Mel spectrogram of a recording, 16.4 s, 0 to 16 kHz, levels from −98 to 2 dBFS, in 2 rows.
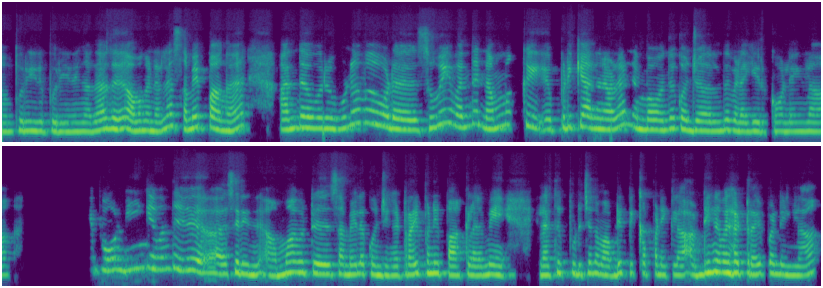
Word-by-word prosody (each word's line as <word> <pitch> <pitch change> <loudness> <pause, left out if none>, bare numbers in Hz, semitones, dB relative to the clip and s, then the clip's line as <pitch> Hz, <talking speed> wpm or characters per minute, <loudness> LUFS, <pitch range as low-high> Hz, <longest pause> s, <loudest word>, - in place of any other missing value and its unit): புரியுது 210 -1 -1
புரியுதுங்க. 195 0 -2
அதாவது, 245 +3 +3
அவுங்க 215 +1 +1
நல்லா 265 +9 -1
சமைப்பாங்க. 260 -3 +2 0.6
அந்த 260 +4 +2 0.2
ஒரு 260 0 +2
உணவவோட 345 -4 0 0.3
சுவை 330 +8 0
வந்து 295 +6 -2
நமக்கு 325 +4 -2 0.2
எ - - -3
பிடிக்காதனால, 270 -3 +2 0.2
நம்ம 240 -2 +3
வந்து 250 +3 0
கொஞ்சம் 220 -2 +1
அதுல 205 - -1
இருந்து 225 +1 -2
வெலகியிருக்கோம் 200 0 -3
இல்லைங்ளா? 200 0 -3 0.9
இப்போ 305 -1 -4 0.2
நீங்க 350 +3 -5
வந்து 340 +1 -3 0.3
அ 235 - +1
சரி 245 -3 +3 0.3
"அம்மா 230 +7 +3
வீட்டு 250 -2 +2 0.2
சமையல 225 +1 0
கொஞ்சம் 200 -1 +1
ட்ரை 220 - +3
பண்ணி 245 0 +5
பாக்கலாமே, 200 +1 +1 0.4
எல்லாத்துக்கும் 245 +5 -2
பிடிச்சா 235 +2 -1
நம்ம 205 -3 +1
அப்டியே 235 +5 -2
பிக்கப் 240 0 -5
பண்ணிக்கலாம்". 210 -1 -2
அப்டிங்கிற 255 +6 +4
மாரி 255 - +7
ஏதா 250 - +4
ட்ரை 220 +1 +1
பண்ணீங்ளா? 205 -3 -1
235 Hz, 160 wpm, -23 LUFS, 205-265 Hz, 0.9 s, மாரி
